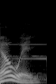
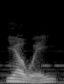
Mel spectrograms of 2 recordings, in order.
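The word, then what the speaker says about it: Yahweh: Ang tradisyonal na pagbigkas, Yahwe ay isang muling pagtatayo batay sa mga kaugnay na salita at form na matatagpuan sa mga sinaunang teksto ng Hebreo.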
